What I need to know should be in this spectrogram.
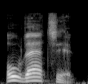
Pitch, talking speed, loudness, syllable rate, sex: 150 Hz, 205 wpm, -15 LUFS, 4.7 syllables/s, male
